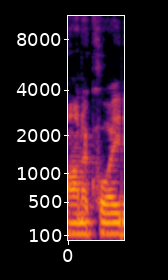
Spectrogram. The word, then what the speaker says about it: onocoy: Um your project or company is called Anokoy. Did I am I getting the pronunciation right?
